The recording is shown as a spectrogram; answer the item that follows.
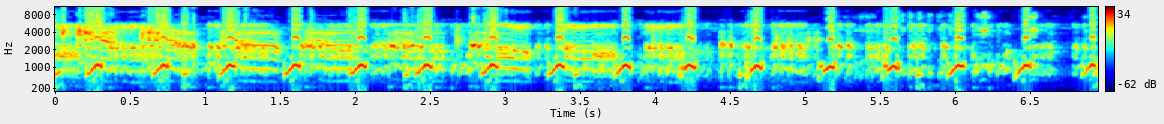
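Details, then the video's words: A White-breasted waterhen repeats brief upward-inflected notes at an even pace while a busy layer of higher, overlapping calls continues throughout. "suara burung ruak"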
